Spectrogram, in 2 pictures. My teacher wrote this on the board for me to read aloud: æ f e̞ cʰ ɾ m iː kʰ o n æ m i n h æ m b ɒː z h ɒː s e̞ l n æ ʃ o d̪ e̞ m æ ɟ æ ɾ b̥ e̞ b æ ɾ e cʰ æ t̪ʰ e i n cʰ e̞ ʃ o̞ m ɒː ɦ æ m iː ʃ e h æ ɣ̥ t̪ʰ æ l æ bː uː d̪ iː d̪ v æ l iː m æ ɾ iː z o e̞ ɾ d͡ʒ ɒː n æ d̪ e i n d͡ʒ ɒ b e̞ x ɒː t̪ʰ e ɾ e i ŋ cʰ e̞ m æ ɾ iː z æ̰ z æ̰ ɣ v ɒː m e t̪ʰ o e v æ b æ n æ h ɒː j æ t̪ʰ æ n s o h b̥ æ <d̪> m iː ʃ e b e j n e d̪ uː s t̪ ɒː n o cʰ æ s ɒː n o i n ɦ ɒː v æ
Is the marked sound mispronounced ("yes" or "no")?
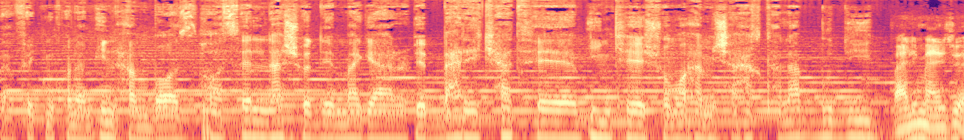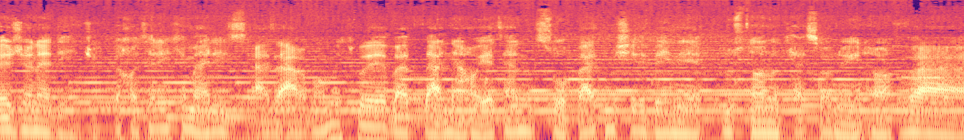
yes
